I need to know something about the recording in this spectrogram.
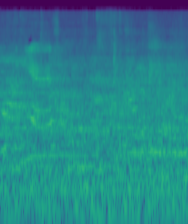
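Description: Visitors' voices and children's chatter at a crowded aquarium tank, with a child's high-pitched exclamation about half a second in, over a steady background din.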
